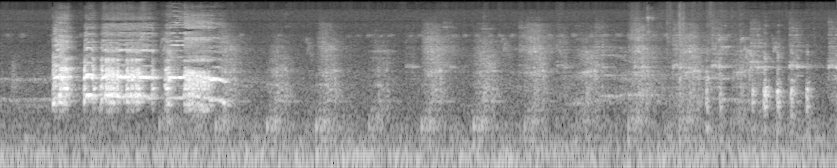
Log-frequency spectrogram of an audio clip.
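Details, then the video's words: Rooster in the morning: a strong crow broken into loud bursts over the first two seconds, followed by a long stretch of soft, irregular clucks against steady background hum. "The sound of chicken crowing in the morning"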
